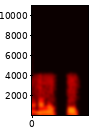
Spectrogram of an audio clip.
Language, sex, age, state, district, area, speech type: Bengali, female, 18-30, West Bengal, South 24 Parganas, rural, conversation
